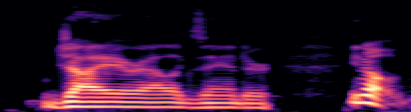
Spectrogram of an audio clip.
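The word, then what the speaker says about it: Jaire: will Redmond and Alexander how do you say his first name is Jai or zai Jiao Jai air Jai air Alexander you know like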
